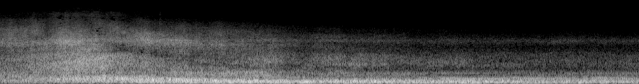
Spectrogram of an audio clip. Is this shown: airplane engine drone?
yes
